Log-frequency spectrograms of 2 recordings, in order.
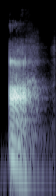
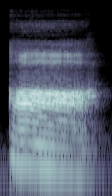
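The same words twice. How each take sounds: First: The vowel is cut short. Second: The vowel is held long. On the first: The speaker calls it right. "It's short" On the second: The speaker calls it wrong. "no, that's too long"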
